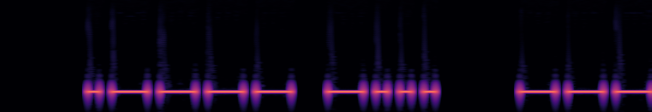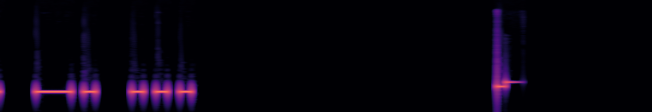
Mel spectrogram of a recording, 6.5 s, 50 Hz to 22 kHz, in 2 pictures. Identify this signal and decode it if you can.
Morse code, heard as a keyed tone, about 20 wpm, 700 Hz. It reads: 1B ONS
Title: Field Day Exchanges Encore - 20wpm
